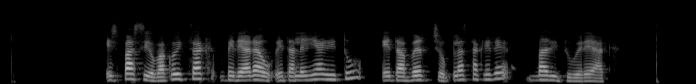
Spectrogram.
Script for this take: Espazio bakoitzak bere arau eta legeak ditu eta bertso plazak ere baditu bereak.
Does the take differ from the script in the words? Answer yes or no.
no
